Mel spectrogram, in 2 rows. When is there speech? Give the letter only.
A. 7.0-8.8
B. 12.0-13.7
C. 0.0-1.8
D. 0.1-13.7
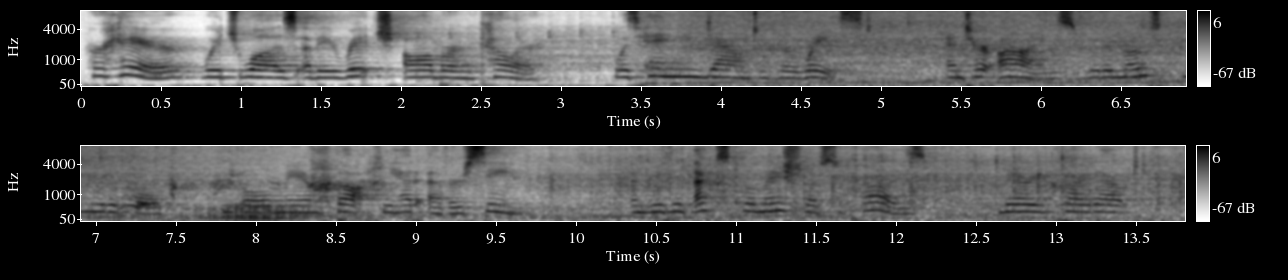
D.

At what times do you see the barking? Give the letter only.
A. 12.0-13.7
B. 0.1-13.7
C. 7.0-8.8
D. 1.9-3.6
C.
